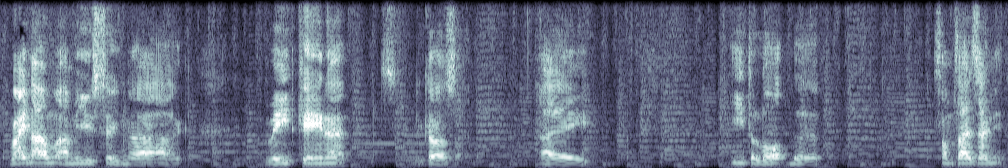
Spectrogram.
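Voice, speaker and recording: Young man, fitness vlogger, unhurried delivery, relaxed and hesitant, faint music behind. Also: mid-range voice. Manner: relaxed and hesitant, many fillers, casual swearing. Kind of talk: casual Q&A vlog.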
